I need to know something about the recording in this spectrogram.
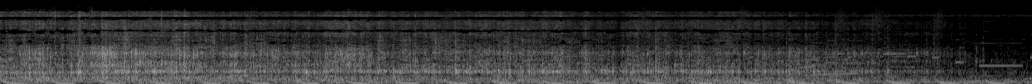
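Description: Skateboard wheels rolling steadily over a rough asphalt road, a continuous gritty rumble that eases slightly near the end as the board rolls away, with a small child riding seated on it.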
